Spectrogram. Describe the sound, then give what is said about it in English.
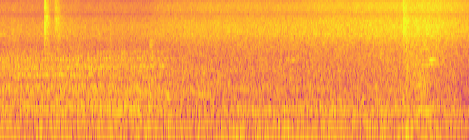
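A steady, dense rushing hiss of grain pouring from a truck's raised bed into a ground grating at a grain silo dumping area, loud, continuing evenly throughout without pauses or voices. “Grain pours into a grating in the ground, making huge clouds of dust.”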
